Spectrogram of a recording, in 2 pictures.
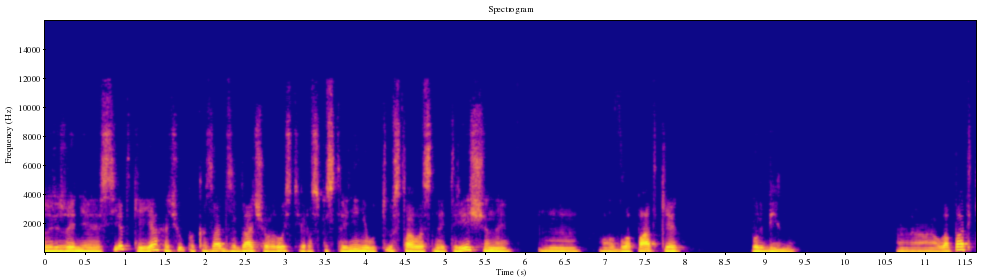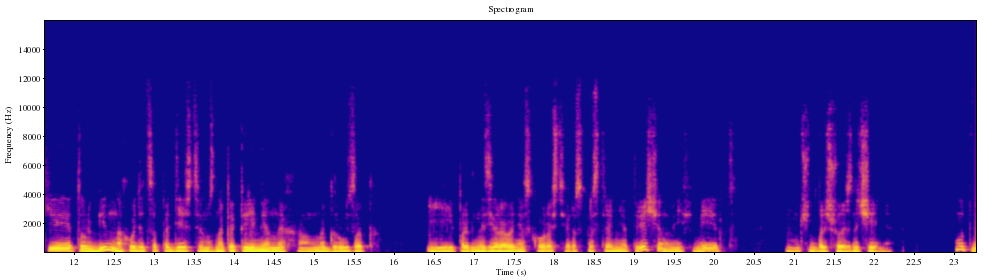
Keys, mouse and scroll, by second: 4.5-5.1 scroll, 5.1 alt+Tab, 6.7 alt+click, 8.0-9.1 scroll, 12.0-13.0 middle drag, 14.5-23.0 middle drag, 17.0-19.5 scroll.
